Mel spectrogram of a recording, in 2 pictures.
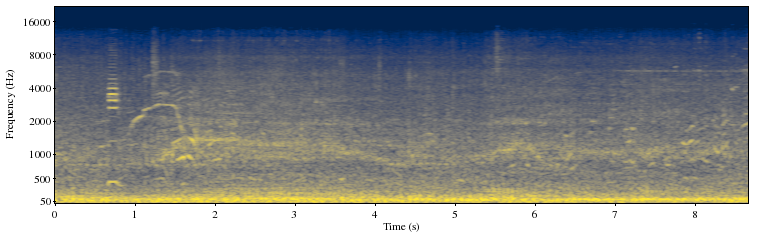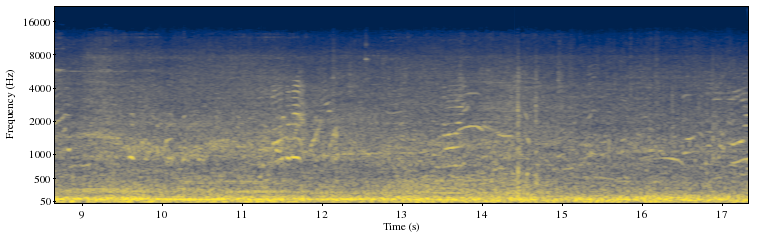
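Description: Busy city street ambience: a steady low rumble of road traffic with scattered snatches of passers-by talking.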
